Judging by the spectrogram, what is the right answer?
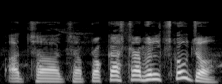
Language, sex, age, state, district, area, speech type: Odia, male, 45-60, Odisha, Kendrapara, urban, spontaneous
